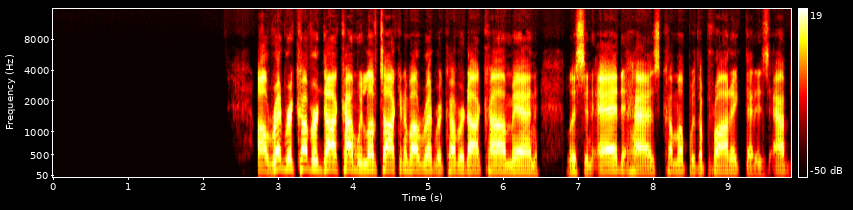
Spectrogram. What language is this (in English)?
English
